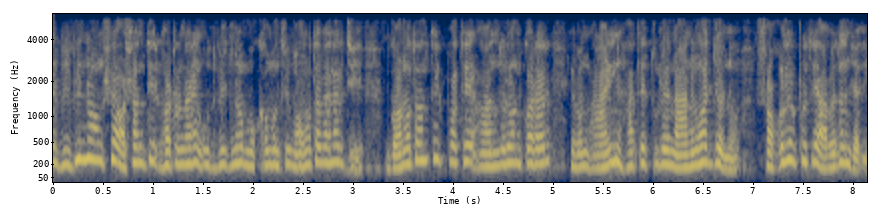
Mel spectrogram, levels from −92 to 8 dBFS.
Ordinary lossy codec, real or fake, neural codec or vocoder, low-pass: none; fake; vocoder, 22.05 kHz, 80 mel bands, HiFi-GAN; 5.4 kHz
